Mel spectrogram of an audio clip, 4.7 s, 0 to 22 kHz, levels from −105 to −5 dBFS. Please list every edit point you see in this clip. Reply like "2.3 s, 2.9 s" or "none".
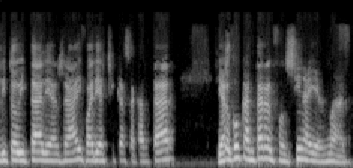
1.1 s, 3.0 s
